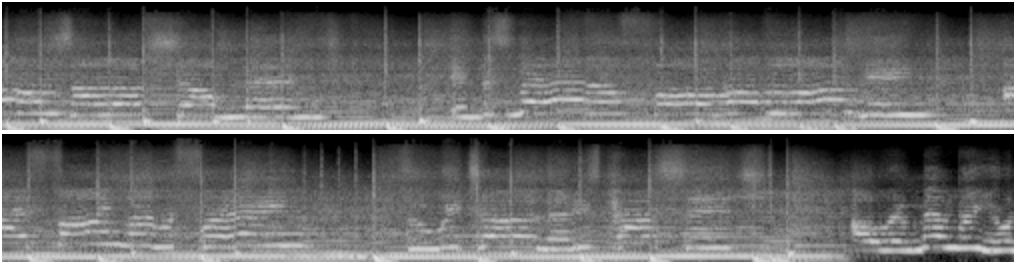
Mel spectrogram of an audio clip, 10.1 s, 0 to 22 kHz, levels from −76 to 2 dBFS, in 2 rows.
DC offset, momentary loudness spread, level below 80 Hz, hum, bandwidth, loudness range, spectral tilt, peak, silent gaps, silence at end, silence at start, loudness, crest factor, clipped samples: under 0.1%; 3 LU; -28 dBFS; none; 17.5 kHz; 1 LU; -5 dB/octave; -8 dBFS; none; 0 s; 0 s; -19 LUFS; 10 dB; under 0.1%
